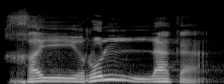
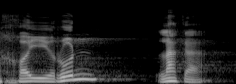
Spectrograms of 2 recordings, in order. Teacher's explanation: Nun tanwinnya tadi dimasukkan ke huruf lam sehingga tanwinnya enggak kelihatan khairulaka enggak kelihatan kan bukan bacanya Khairun laka tanwinnya itu seakan-akan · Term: idgham bila ghunah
